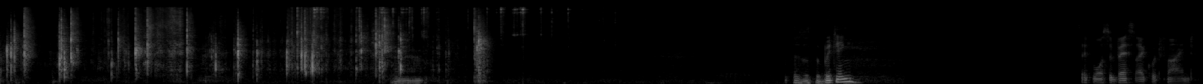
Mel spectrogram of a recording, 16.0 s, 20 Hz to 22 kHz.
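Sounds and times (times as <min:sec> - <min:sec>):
padlock and key rattling: 0:03.6 - 0:08.3.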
